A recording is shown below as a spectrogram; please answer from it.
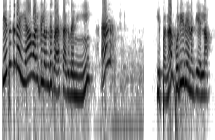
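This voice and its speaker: A woman's voice: very high voice, wildly swooping pitch, brisk, bright, forceful tone, a little hiss or hum, heavily acted. A woman voicing a frightened young wife in a cartoon, pleading and scolding by turns. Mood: angry. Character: frightened young wife, tearful and sharp-tongued. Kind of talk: cartoon voice acting.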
